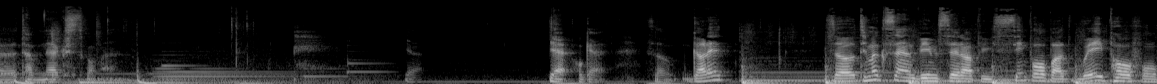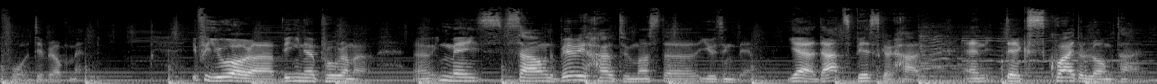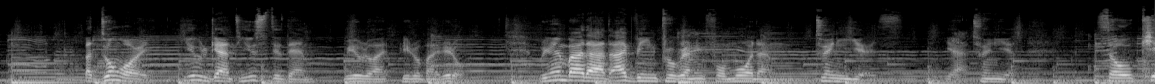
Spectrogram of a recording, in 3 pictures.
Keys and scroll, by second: 2.4 ctrl+t, 2.4 p.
